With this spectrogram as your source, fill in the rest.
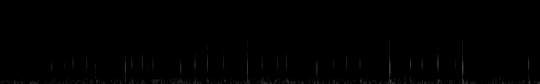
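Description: A fingernail taps near the edge of a white textured leather zip makeup pouch, making about two dozen quick, dry clicks in an irregular rhythm. Each tap is short with almost no ring, centered around 800 Hz with a bright tick on top. A steady, quiet low hiss runs underneath throughout.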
